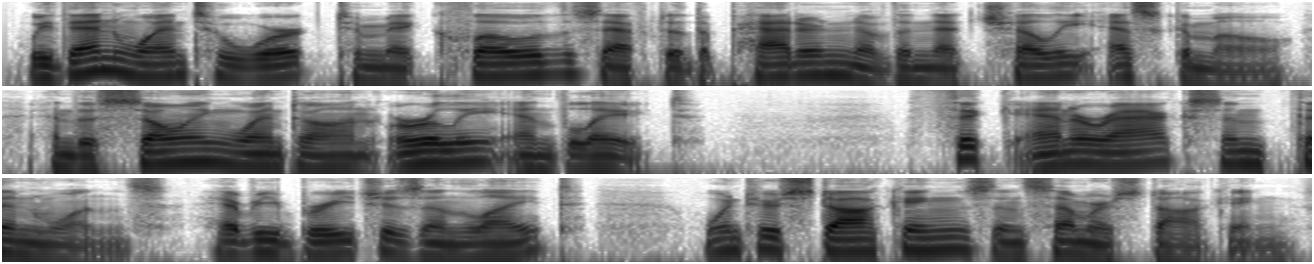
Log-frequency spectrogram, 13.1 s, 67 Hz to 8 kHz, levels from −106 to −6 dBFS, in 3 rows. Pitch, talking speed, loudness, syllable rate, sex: 105 Hz, 170 wpm, -20 LUFS, 4.7 syllables/s, male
